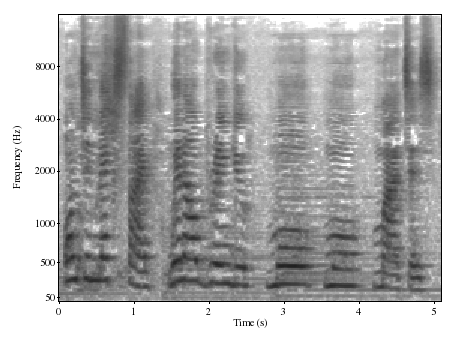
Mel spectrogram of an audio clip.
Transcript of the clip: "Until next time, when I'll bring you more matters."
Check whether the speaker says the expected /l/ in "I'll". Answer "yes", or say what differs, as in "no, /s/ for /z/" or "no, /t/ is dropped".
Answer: yes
